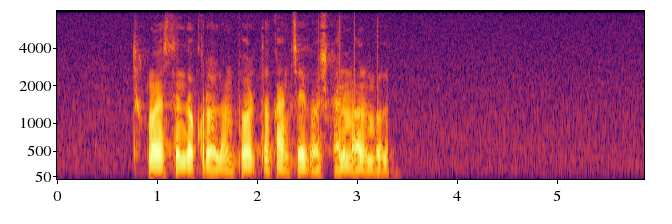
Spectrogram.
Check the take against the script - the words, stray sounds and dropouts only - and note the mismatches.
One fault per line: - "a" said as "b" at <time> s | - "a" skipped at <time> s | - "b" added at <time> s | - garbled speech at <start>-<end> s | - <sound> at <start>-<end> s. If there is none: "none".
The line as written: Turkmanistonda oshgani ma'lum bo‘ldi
- "qurol importi qanchaga" added at 1.4 s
